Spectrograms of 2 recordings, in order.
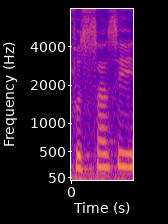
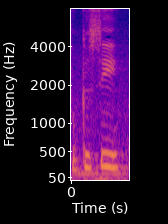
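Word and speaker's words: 福生市: Hình như cái này nó đọc là Fusashi nhưng mà chị ghi nhầm nó thành là Fukushi.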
